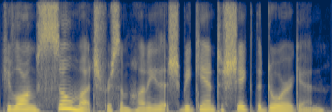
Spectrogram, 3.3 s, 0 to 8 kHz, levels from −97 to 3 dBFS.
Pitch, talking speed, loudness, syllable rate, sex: 190 Hz, 270 wpm, -16 LUFS, 6.3 syllables/s, female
